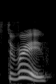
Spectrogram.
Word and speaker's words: through: pronounce them differently so is this one throw off or is it's rough well it's not it's neither it's through and this one is it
